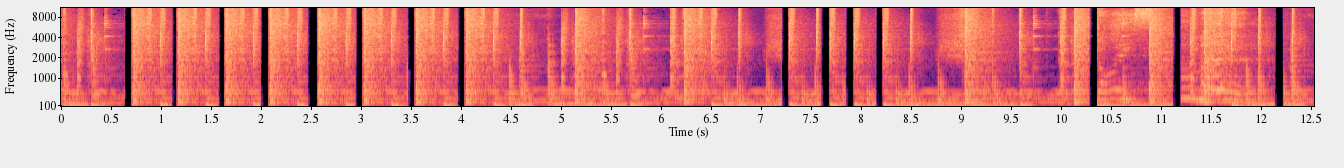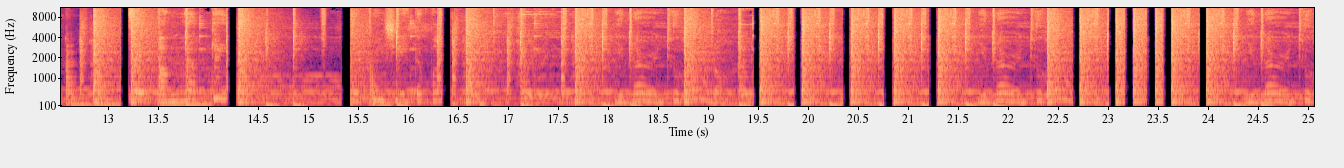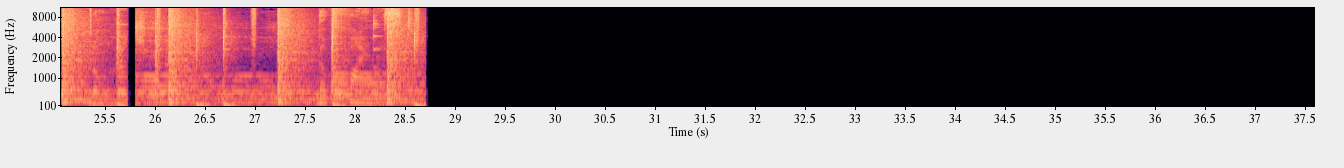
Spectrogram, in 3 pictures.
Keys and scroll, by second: 0.6 3, 7.2 3, 10.2 3, 14.3 3, 15.3 3, 19.4 3, 22.6 3, 25.7 3, 28.7 space.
